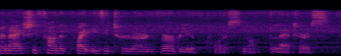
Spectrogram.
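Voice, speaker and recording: With noticeable background noise, a woman speaks in a German accent. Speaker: event worker and traveller. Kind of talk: personal video answer to a question.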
